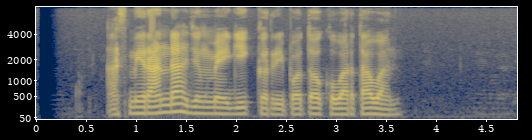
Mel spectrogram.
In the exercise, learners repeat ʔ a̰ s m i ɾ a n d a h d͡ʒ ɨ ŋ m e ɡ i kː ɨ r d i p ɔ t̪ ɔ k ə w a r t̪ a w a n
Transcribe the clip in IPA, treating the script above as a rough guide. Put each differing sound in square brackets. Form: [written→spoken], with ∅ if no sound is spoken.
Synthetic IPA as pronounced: ʔ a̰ s m i ɾ a n d a h d͡ʒ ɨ ŋ m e ɡ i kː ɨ r d i p ɔ t̪ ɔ k ə w a r t̪ a w a n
